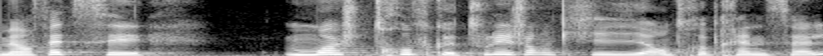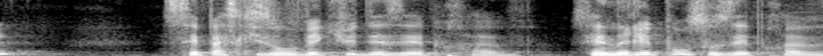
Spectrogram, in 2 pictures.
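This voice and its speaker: An animated woman's voice, fairly high in pitch, with long, frequent pauses. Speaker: psycho-coach. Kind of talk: podcast interview. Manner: fast.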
